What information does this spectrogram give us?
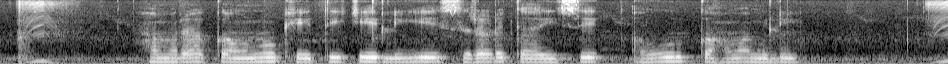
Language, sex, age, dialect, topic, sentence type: Bhojpuri, female, 25-30, Western, agriculture, question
